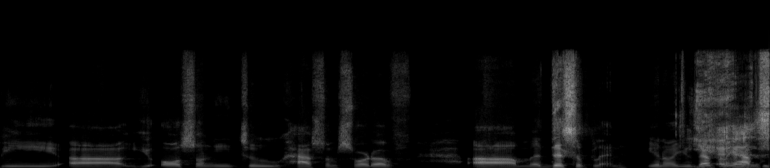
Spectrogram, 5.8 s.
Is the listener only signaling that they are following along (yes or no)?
yes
